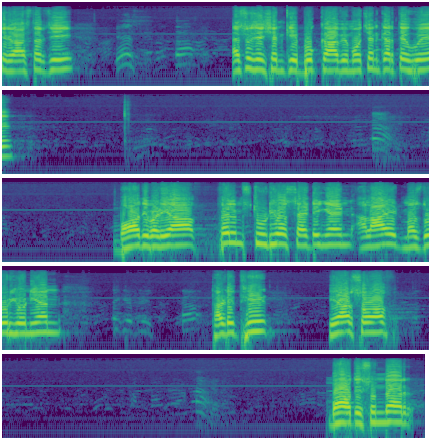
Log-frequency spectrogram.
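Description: A man speaks loudly over a loudspeaker in bursts, outdoors.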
